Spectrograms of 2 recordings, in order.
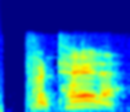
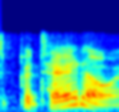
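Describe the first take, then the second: First: Potato. ending in a short uh, Wisconsin style; Potato. with the last vowel clipped to uh; Wisconsin accent. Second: Potato with a clear oh ending; potato said the Idaho way, ending in oh; plain. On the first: Retold or imitated. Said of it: "I just caught that in your Wisconsin". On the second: Shown as a demonstration. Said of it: "it's potato, I think".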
